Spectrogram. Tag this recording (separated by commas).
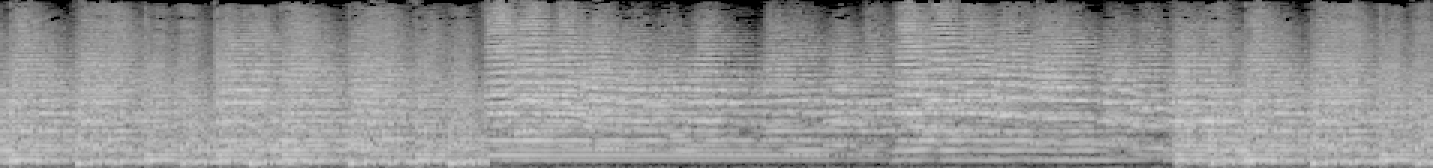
Piano, Keyboard (musical)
